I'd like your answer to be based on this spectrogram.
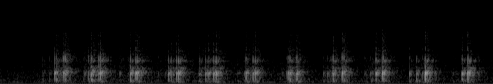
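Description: Long dark-painted nails on both hands quickly tap and scratch the textured maroon cloth or leatherette-covered board cover of a solid, closed hardcover book lying on purple fabric. The result is a quick, fairly steady run of short, dry, scratchy taps with a muted mid-range tone and almost no ring.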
